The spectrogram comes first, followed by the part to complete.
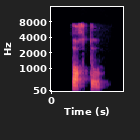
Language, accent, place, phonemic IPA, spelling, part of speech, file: French, France, Lyon, /pɔʁ.to/, porto, noun, LL-Q150 (fra)-porto.wav
- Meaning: port wine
